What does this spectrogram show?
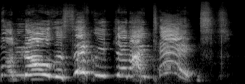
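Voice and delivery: shrill, booming, very high, loud drawn-out protesting cry. Retelling a movie scene, doing Luke's protest. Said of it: "And he goes".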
